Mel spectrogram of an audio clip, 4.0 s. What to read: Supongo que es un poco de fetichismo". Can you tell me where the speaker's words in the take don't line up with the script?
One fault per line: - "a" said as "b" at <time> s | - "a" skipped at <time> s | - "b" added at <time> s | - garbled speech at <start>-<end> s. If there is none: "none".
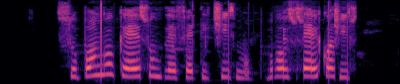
- "poco" skipped at 1.6 s
- garbled speech at 2.6-3.6 s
